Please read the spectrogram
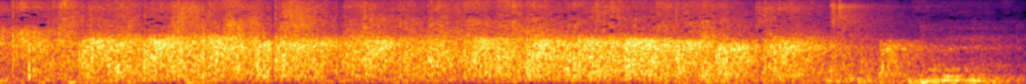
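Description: Audience applauding, steady and full for about four seconds, then dying away near the end.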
